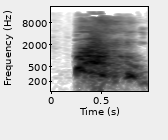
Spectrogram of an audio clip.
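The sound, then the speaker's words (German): A single loud sneeze bursts out suddenly, sharp and breathy at the start, then trails off into a softer, voiced exhale. “ja, Gesundheit.”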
